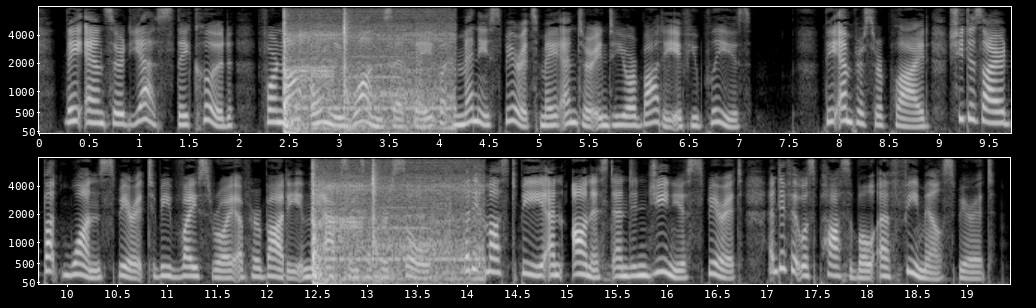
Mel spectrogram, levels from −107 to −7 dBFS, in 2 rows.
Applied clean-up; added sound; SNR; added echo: none; Printer; -2 dB; none.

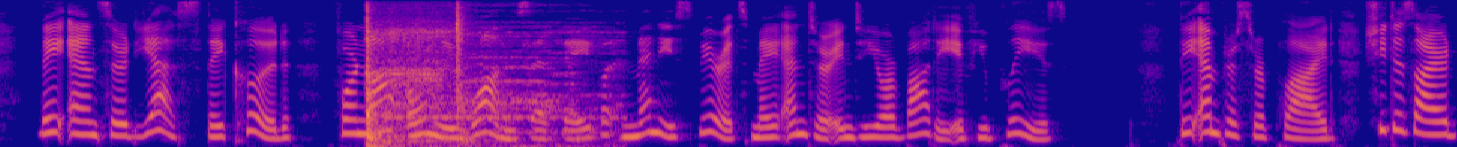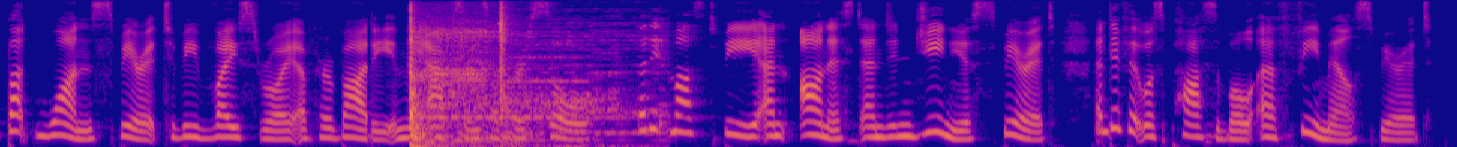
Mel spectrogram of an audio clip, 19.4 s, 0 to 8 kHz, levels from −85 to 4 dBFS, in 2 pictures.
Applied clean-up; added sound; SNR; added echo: classical method log-MMSE.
